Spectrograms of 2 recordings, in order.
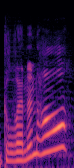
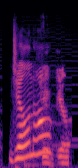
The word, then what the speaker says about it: Gyllenhaal: i got the perfect casting for tarzan jake glennon hall gyllenhaal i always say it wrong miss stereo oh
